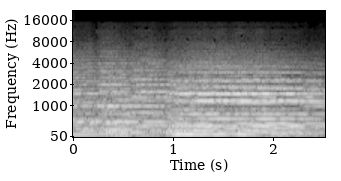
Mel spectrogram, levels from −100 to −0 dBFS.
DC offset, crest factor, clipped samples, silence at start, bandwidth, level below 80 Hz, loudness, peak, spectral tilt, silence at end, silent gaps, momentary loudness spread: under 0.1%; 14 dB; under 0.1%; 0 s; 8 kHz; -38 dBFS; -14 LUFS; 0 dBFS; -7 dB/octave; 0 s; none; 6 LU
